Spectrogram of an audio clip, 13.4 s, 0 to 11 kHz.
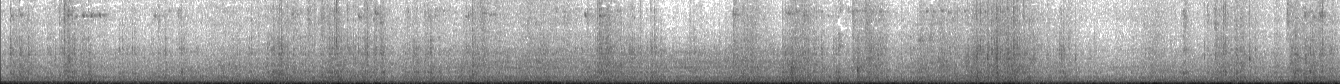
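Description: Inside a Scania N230UD OmniCity double-decker bus on the move: a steady low drone from its Scania DC9 engine and ZF 5HP500 automatic gearbox, with interior fittings rattling throughout. A steady whine dies away about two seconds in and comes back briefly around five seconds.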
